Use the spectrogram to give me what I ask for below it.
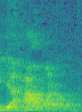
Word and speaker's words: Yahweh: the Most High, Yod-Heh-Wah, according to the ancient pronunciation. The ancient pronunciation would be Yahweh.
